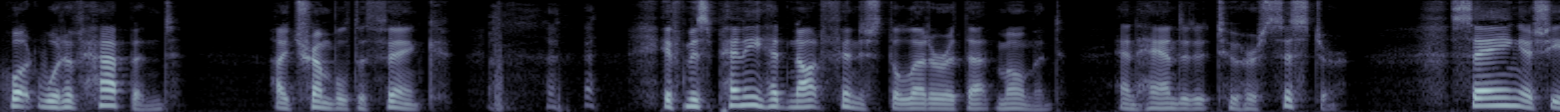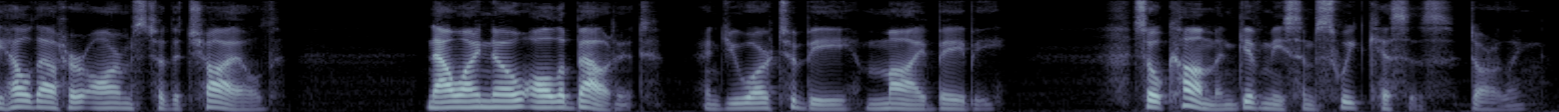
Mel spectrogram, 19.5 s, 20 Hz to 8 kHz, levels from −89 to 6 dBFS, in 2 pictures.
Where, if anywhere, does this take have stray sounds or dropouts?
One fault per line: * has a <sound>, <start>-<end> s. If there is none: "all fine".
* has a laugh, 3.0-3.8 s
